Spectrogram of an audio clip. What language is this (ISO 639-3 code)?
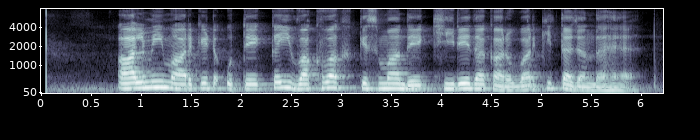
pan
